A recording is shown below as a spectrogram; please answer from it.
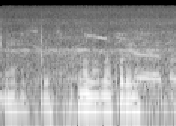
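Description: A low male voice talking quietly in short phrases, with a faint insect buzz behind it.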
